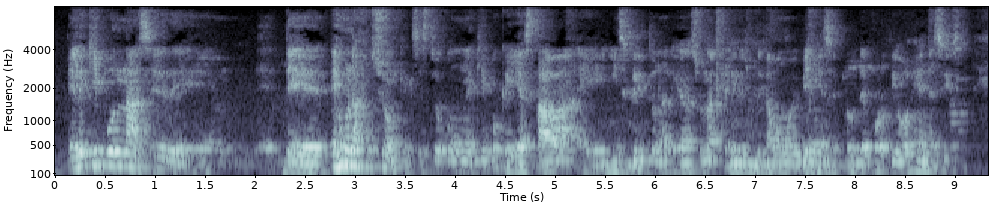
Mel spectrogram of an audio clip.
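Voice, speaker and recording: Very wide pitch swings at a fairly quick pace, with audible room echo. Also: man. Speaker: investigative journalist. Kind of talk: casual chat. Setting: TikTok live stream. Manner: soft-spoken.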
